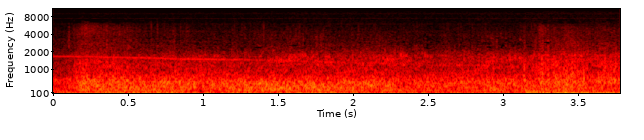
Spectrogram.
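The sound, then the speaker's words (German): A continuous, muffled roar of bomb explosions mixed with flak anti-aircraft fire during an air raid on Worms, dense, deep and rumbling, swelling into a heavier burst near the end, with no voices. “Bald darauf wurde das Aufflammen am Boden stärker und in das andauernde Abwehrfeuer der Flak mischten sich die dumpferen Explosionen der Bomben.”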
